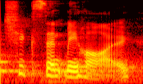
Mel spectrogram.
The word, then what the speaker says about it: Csikszentmihalyi: His name is Mihai Csikszentmihalyi, and he's considered the founder of the flow theory.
